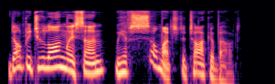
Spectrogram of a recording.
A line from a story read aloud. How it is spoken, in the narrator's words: Mother shouted after me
